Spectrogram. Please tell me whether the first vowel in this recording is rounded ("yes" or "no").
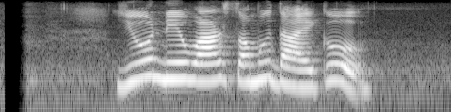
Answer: yes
